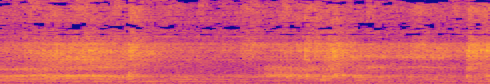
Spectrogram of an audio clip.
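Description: A man yelling on a martial-arts film soundtrack played back through speakers: a long cry, then a second, shorter one about a second and a half in.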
